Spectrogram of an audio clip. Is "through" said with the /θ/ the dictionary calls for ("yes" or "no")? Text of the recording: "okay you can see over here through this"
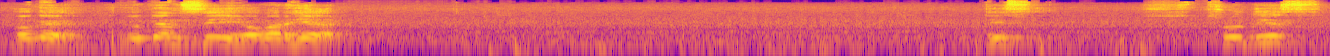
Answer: no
